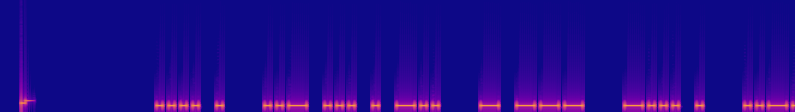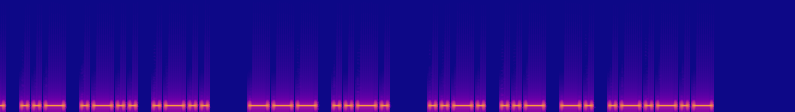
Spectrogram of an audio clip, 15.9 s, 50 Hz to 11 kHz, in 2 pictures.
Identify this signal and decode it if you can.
Morse code, heard as a keyed tone, about 21 wpm, 700 Hz. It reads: HE USED TO BE FULL OF FUN.
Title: Sentences from Top 1000 Words - Review Part 4 - 20wpm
